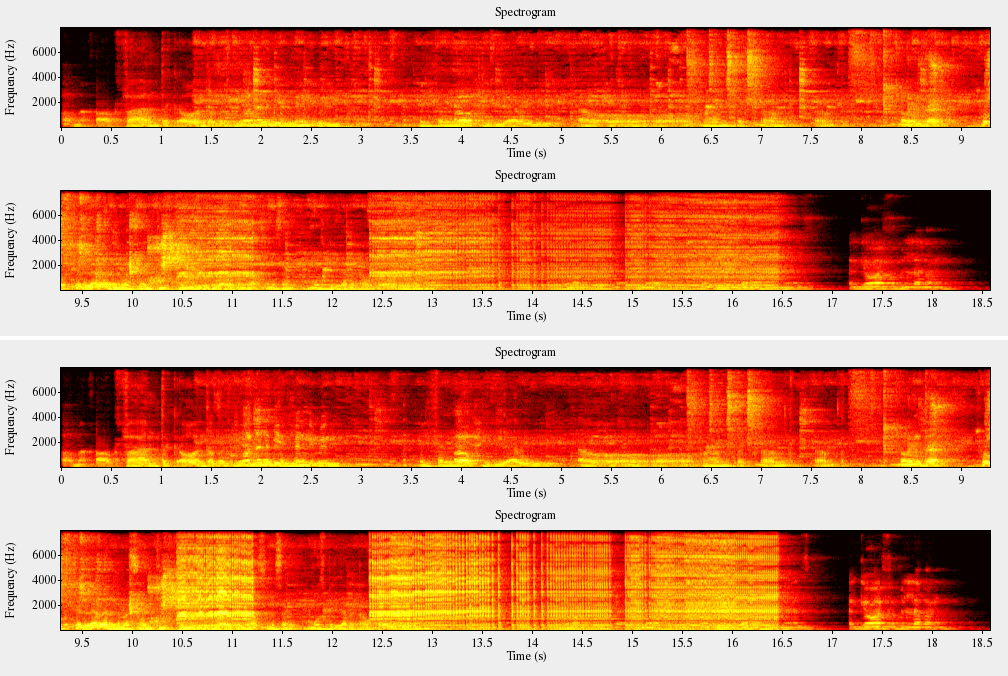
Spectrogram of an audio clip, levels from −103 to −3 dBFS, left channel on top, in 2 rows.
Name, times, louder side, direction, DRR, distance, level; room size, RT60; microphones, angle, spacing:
voice 1, 0.0-2.8 3.6-7.8 8.4-12.9, right 2 dB, 30° right, 4 dB, 1.2 m, -30 dB
sound 1, 1.3-13.1, left 2 dB, 75° left, 1.1 m, -39 dB
voice 2, 1.7-2.8 3.9-4.2 13.6-16.8 17.2-18.1, right 2 dB, 85° right, 4 dB, 1.6 m, -34 dB
sound 2, 6.3-6.9 7.9-8.8 9.1-9.7 10.0-11.0, left 2 dB, 15° left, 3.8 m, -31 dB
Screech, 10.4-11.3 12.4-16.5, right 8 dB, 50° right, 0.5 m, -26 dB
25.0 x 8.8 x 2.2 m, 0.75 s
head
